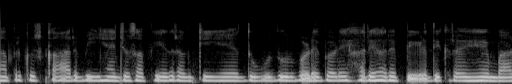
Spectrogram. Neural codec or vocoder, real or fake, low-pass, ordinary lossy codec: none; real; 7.2 kHz; none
